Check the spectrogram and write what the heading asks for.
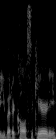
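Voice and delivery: mock whisper, low and soft. Retelling a whisper into someone's ear from behind: imitating own whisper. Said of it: "I whisper in his ear".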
